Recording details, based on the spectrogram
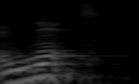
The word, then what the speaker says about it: knit: And my last one today, when the letter K is before the letter N, the letter K is normally silent. So knit, knock, know, and knowledge. Usually a K before an N is silent.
